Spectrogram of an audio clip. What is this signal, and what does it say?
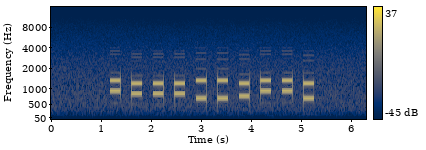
DTMF, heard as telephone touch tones, dialled by machine, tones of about 210 ms. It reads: 0777224001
